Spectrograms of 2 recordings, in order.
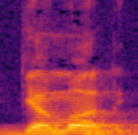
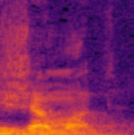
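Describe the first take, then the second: First: Egyptian accent: it starts with a hard G sound. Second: Lebanese accent: it starts with a soft J sound.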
